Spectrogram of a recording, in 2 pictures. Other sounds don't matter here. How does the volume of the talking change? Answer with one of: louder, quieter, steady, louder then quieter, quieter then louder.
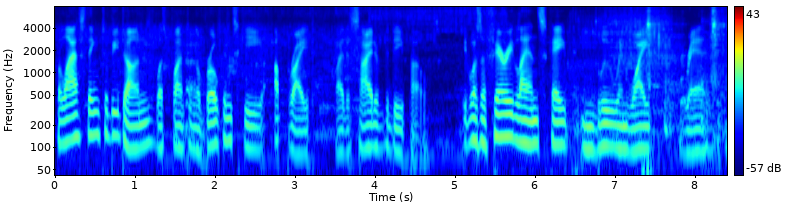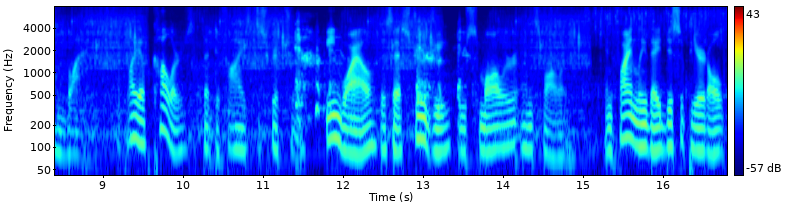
steady.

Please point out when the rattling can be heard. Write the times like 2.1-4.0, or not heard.
7.3-8.5.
